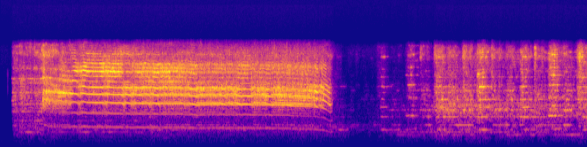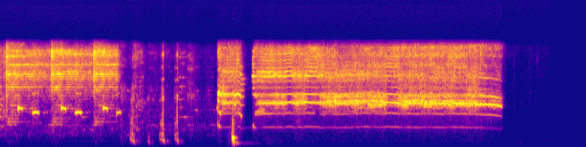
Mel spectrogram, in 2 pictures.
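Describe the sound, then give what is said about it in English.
A Halloween-style song plays: long, wavering tonal notes with shrill, crowing and cackling-like sounds, broken by brief pauses and a few sharp clicks. No one speaks over it. “I like there. the Halloween um, song in the background there.”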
